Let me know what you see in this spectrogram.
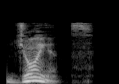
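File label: "joyance", British English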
